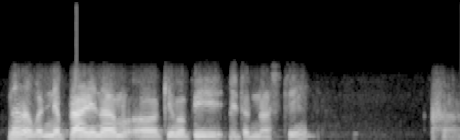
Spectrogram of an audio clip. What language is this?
Sanskrit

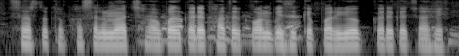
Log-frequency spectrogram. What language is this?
Magahi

